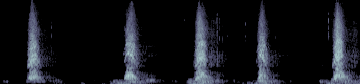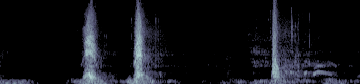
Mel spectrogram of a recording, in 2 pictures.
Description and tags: Diferent rodes whooshing the air
swoosh, swosh, whoosh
